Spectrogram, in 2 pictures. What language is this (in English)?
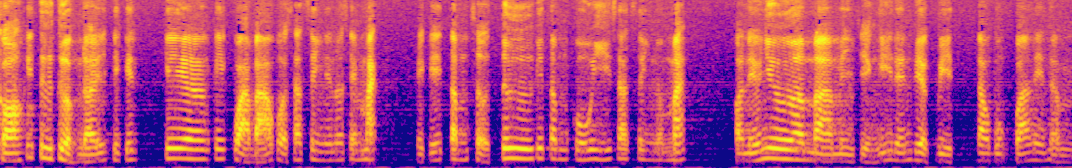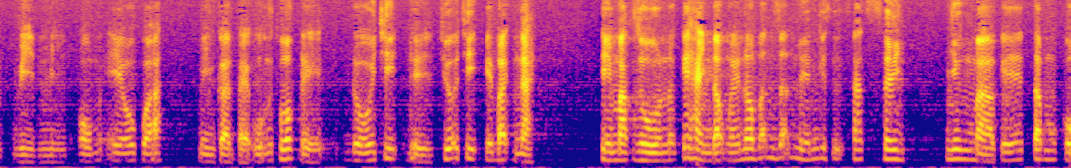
Vietnamese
